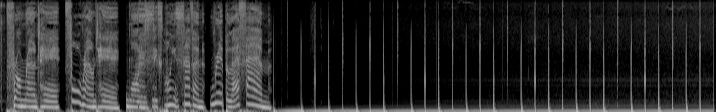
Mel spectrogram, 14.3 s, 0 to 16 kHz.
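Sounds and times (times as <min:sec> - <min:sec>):
speech: 0:00.3 - 0:05.5
deep continuous low throb: 0:05.4 - 0:14.3
fast heartbeat sound effect: 0:05.4 - 0:14.3.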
